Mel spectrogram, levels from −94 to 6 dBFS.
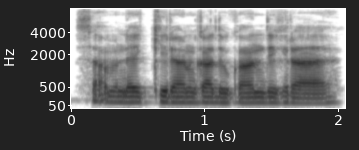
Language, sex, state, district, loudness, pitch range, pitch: Hindi, male, Uttar Pradesh, Hamirpur, -16 LUFS, 110-120 Hz, 115 Hz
